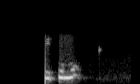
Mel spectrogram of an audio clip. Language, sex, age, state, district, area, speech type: Hindi, female, 60+, Uttar Pradesh, Sitapur, rural, conversation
